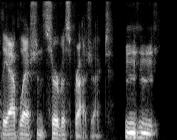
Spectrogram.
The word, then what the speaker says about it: Appalachia: Appalachia. Appalachia. You better pronounce it right. Yep. Appalachia. How do you say it, Jared? Like, like you throw an apple at you.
